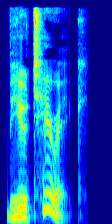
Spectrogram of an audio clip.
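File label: "butyric", English, British English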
